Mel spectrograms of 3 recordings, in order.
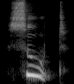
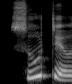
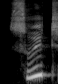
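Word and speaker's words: suit: এস ইউ আই টি সুট। সুটেও দেখো আইটা কিন্তু সাইলেন্ট। সুইট নয়।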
